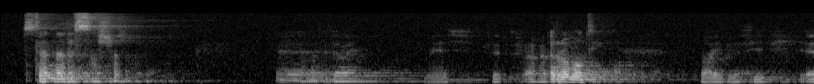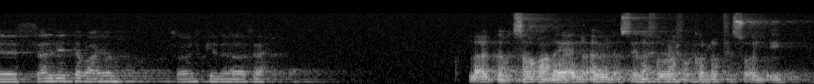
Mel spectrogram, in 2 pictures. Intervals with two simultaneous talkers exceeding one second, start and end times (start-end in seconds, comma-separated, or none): 14.1-15.3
